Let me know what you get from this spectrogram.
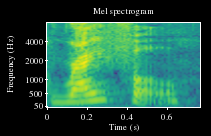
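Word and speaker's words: Reighfel: You know, pronounced like rifle.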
